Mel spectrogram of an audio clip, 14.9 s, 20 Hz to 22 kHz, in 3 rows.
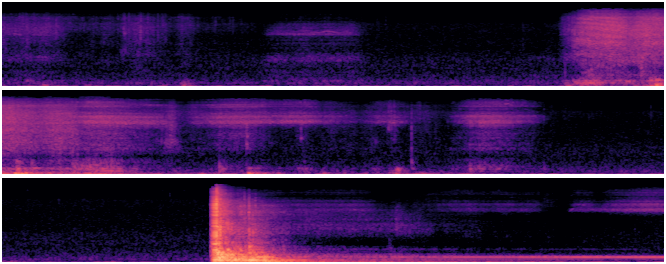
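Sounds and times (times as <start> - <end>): clothing rustle and handling noise: 0.0 - 1.8, 4.2 - 6.7
faint breaths: 1.9 - 3.0, 4.2 - 9.2, 12.4 - 14.9.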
